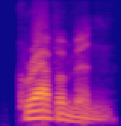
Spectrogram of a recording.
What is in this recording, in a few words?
"gravamen", American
